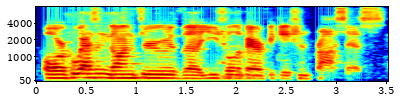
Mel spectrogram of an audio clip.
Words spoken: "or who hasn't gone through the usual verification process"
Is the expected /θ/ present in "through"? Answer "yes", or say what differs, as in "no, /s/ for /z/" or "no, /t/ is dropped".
yes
